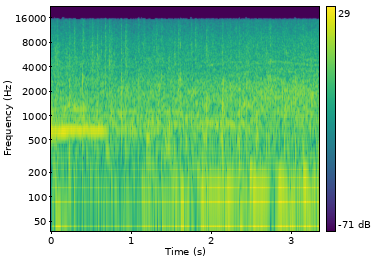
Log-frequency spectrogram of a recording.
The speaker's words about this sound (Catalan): Bé, un fort aplaudiment, no?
